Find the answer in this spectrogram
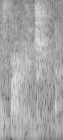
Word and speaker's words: Farage: And in particular, when we had Nigel Farage, because it rhymes with garage, he was up last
